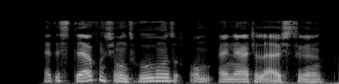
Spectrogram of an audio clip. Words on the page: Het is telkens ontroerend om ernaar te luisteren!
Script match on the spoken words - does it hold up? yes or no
yes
